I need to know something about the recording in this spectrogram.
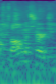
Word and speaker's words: thaumaturgy: I can't pronounce it though. Is it thaumaturgy? Yeah, thaumaturgy.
